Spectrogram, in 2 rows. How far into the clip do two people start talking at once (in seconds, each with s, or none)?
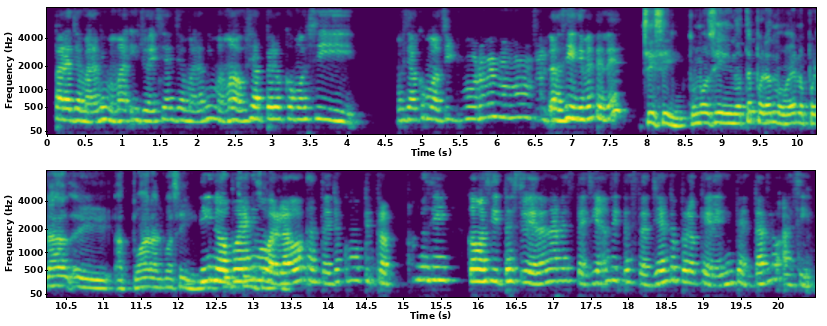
12.1 s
